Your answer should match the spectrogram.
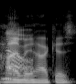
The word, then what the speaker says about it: Jaime Jaquez: No, not Jaime Jaquez Jr. Oh, sorry. Close. Haywood Highsmith. Okay. I see how you got there. Pronounce the J's like H's in the English language.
